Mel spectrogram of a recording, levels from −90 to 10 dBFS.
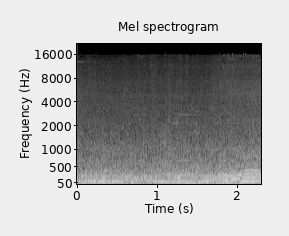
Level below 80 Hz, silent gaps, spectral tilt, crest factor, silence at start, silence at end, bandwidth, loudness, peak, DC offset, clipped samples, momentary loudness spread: -22 dBFS; none; -8.5 dB/octave; 12 dB; 0 s; 0 s; 13.5 kHz; -16 LUFS; -2 dBFS; under 0.1%; under 0.1%; 6 LU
